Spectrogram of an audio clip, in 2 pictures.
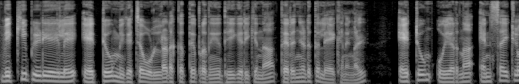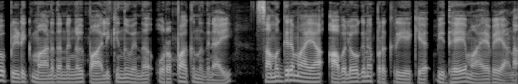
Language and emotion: Malayalam, neutral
